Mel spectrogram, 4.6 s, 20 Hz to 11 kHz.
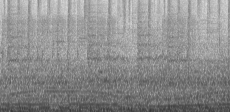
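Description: A purple Mitsubishi Evo 5 race car in Tokyo Xtreme Racer 3 drones with a steady, loud engine note and constant road roar, holding continuously without any talk.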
